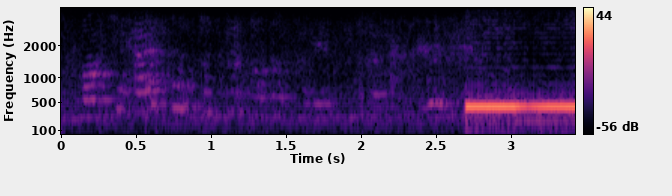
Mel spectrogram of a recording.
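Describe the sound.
A steady phone line tone on a VoIP call cuts in abruptly after a stretch of talk and holds one even, unbroken pitch loudly to the end.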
